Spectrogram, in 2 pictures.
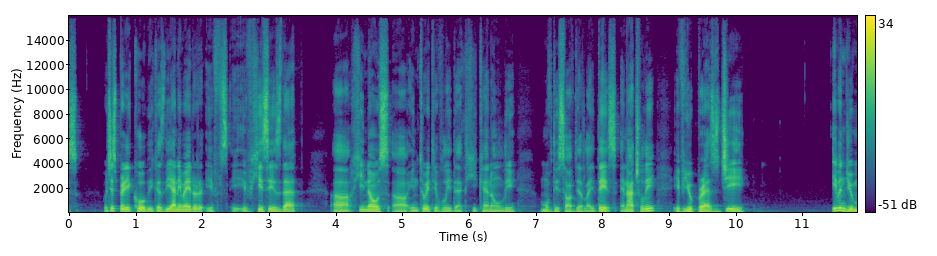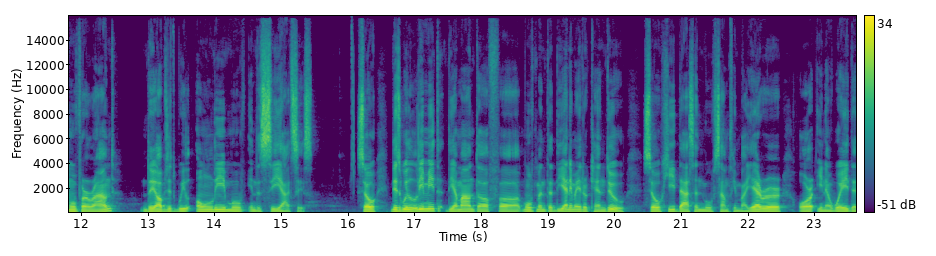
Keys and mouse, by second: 5.6 click.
